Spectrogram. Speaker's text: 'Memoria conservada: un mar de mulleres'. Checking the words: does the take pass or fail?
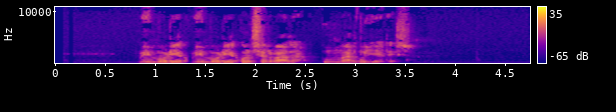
fail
